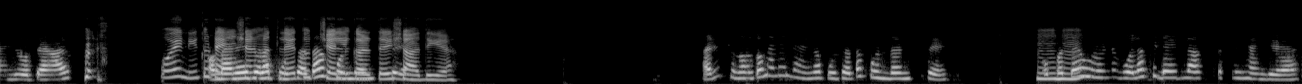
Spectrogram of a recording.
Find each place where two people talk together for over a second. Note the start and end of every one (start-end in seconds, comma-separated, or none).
2.1-4.1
